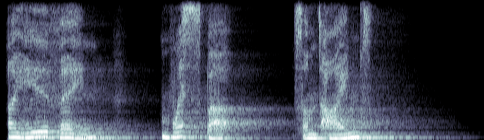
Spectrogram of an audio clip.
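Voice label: Child Female; Warframe; Duviri; Sword Girl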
